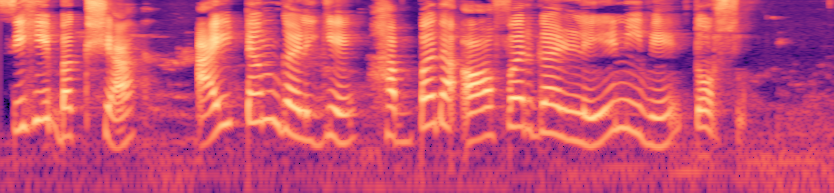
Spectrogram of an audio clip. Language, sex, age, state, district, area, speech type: Kannada, female, 18-30, Karnataka, Chamarajanagar, rural, read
